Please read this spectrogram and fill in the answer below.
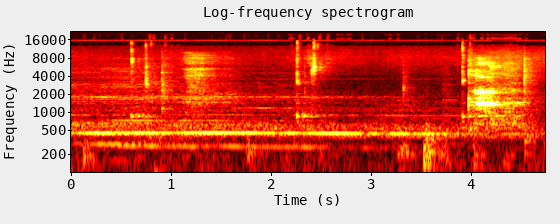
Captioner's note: Jill gasps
